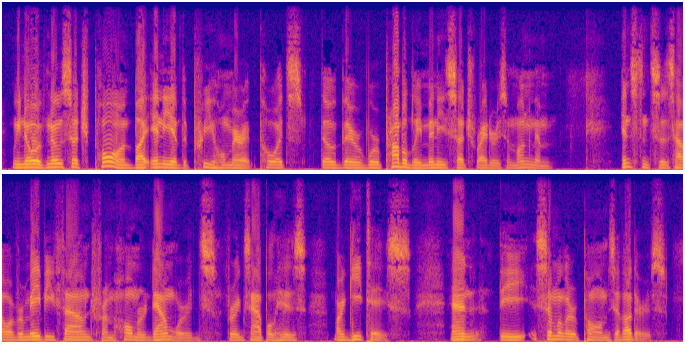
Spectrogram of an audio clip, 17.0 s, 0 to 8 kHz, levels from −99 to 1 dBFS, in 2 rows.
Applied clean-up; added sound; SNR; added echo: none; none; none; none.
